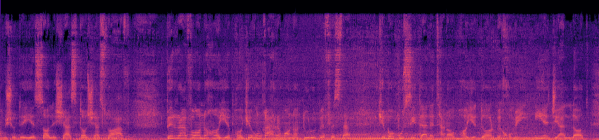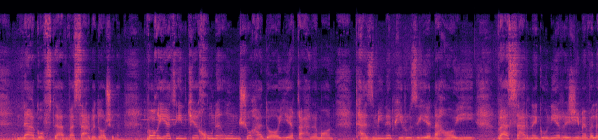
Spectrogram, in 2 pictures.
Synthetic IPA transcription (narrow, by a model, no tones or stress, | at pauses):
mʃo̞d̪e̞je̞sɒːle̞ʃæst̪ːɒːʃæst̪o̞hæ̰ft̪ | b̥e̞rævɒːnɦɒːje̞pʰɒːcʰe̞unɢæhɾe̞mɒːnɒːnd̪oɾuːd̪̚be̞fɾe̞st̪ænd̪cʰe̞bɒːpʰusiːd̪æne̞t̪ʰænɒːbhɒːje̞d̪ɒːɾbe̞xo̞me̞jnied͡ʒælːɒːd̪ | næɡo̞ft̪ænd̪væsæɾbe̞d̪ɒːɾʃo̞d̪æn | vɒːɣe̞jːæt̪ʰiːncʰe̞xuːne̞ʔunʃo̞hæd̪ɒːje̞ɢæhɾemɒːn | t̪ʰæzmiːne̞pʰiːɾuːziːje̞næɦɒːiː | væsæɾne̞ɡuːniːe̞re̞ʒiːme̞velː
